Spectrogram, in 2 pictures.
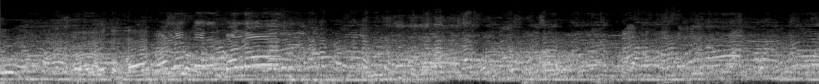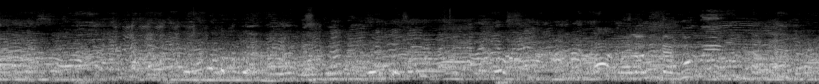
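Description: A crowd of men and women chatter loudly close by.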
